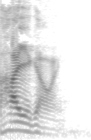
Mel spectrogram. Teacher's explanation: we also go down at the end of sentences we make statements even when we're asking questions so how you going okay so it's it's a downward sound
